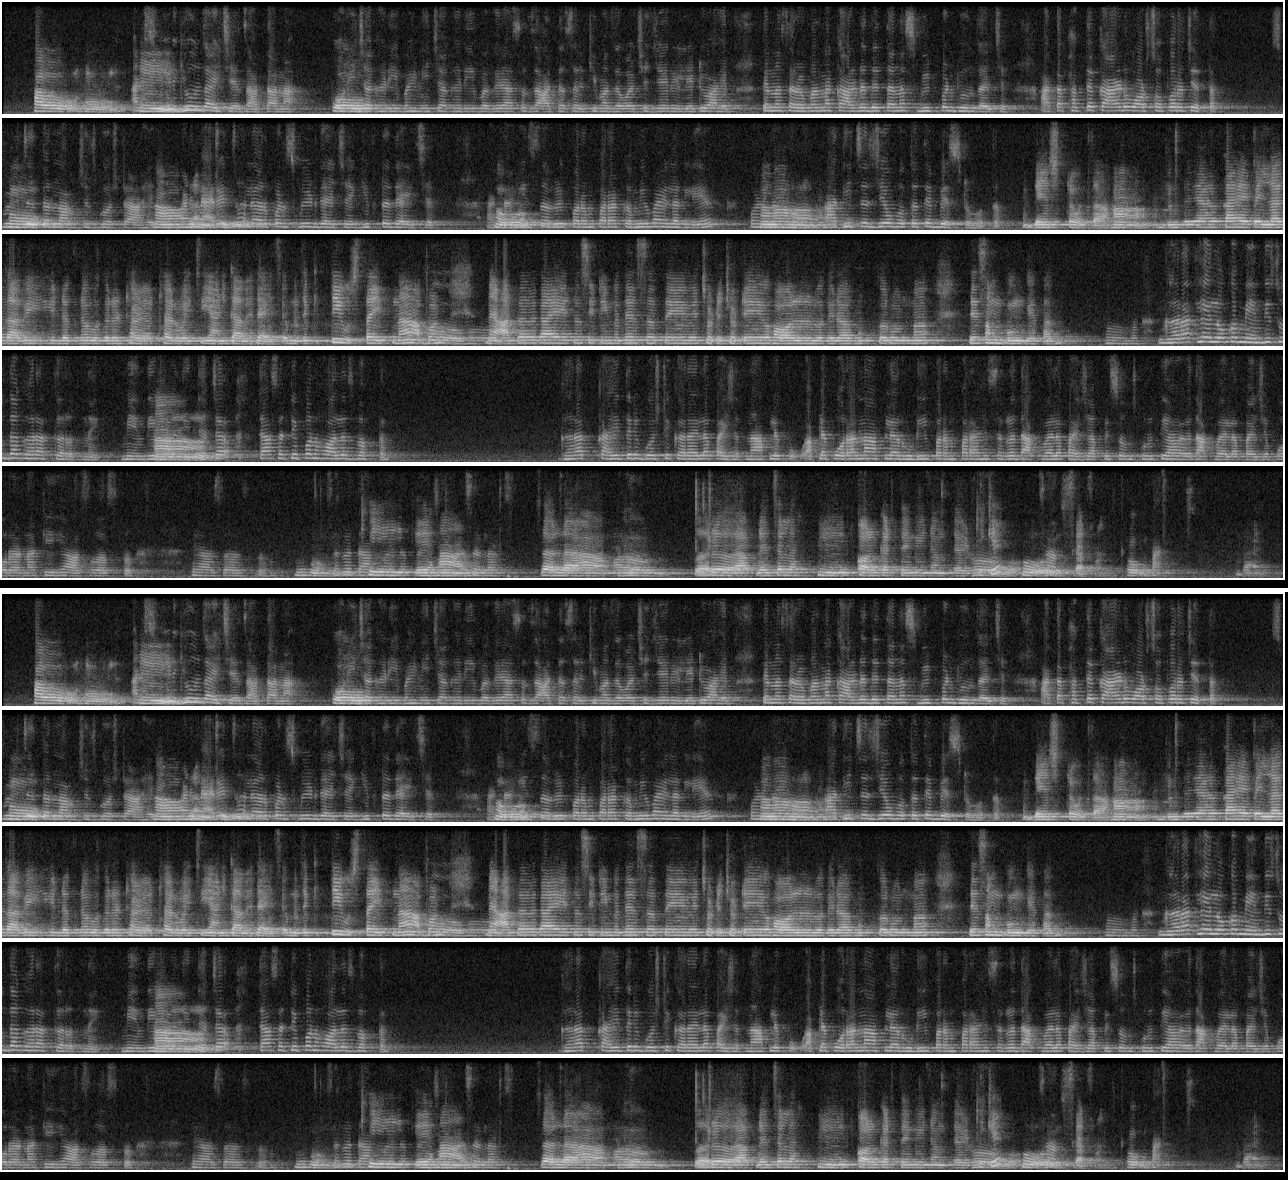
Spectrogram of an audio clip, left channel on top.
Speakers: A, on the right; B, on the left.
A: हा हो हो
B: आणि
A: हम्म
B: स्वीट घेऊन जायचे जाताना. पोरीच्या
A: हो
B: घरी बहिणीच्या घरी वगैरे अस जात तसल की माझ जवळचे जे रिलेटिव्ह आहेत त्यांना सर्वांना कार्ड देताना स्वीट पण घेऊन जायचे. आता फक्त कार्ड व्हॉट्सअपवरच येतात. स्वीटचे
A: हो
B: तर लांबचेच गोष्ट आहे
A: हा
B: आणि
A: रामचंद्र
B: मॅरेज झाल्यावर पण स्वीट द्यायचे, गिफ्ट द्यायचे. आता
A: हो
B: ही सगळी परंपरा कमी व्हाय लागलीय पण
A: हा हा
B: आधी जे होत ते बेस्ट होत.
A: बेस्ट होता हा म्हणजे काय पहिला गावी लग्न वगैरे ठरत ठरवायची आणि गावी जायचं म्हणजे ते उस्ताइत ना आपण
B: हो हो
A: आता काय तर सिटीमध्ये ते छोटे-छोटे हॉल वगैरे बुक करून मग, ते संपून घेत.
B: हो हो घरात हे लोक मेहंदी सुद्धा घरात करत नाही मेहंदी
A: हा
B: हळदी त्याच्या त्यासाठी पण हॉलच बघतात.
A: <inaudible>
B: घरात काहीतरी गोष्टी करायला पाहिजेत ना आपल्या आपल्या पोरांना आपल्या रूढी परंप परा हे सगळं दाखवायला पाहिजे आपली संस्कृती दाखवायला पाहिजे. पोरांना कि हे असं असत हे असं असतं.
A: हो
B: सगळं दाखवायला
A: ठीक आहे
B: पाहिजे
A: हा,
B: चलाच
A: चला
B: चालत
A: मग.
B: हो हो
A: बर आपल्या चला कॉल करते मी नंतर ठीक
B: हो
A: आहे
B: हो चालतय
A: चला.
B: चालत Bye
A: bye.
